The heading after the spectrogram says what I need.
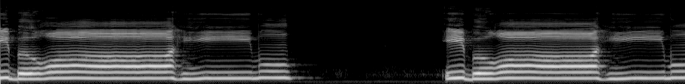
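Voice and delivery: slow, melodic tajweed chant; teacher reciting verse slowly, melodic chant; Quran recitation. Shown as a demonstration. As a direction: draw out each vowel in recitation.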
